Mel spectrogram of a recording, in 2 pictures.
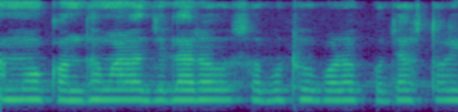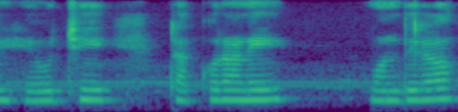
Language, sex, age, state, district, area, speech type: Odia, female, 45-60, Odisha, Kandhamal, rural, spontaneous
